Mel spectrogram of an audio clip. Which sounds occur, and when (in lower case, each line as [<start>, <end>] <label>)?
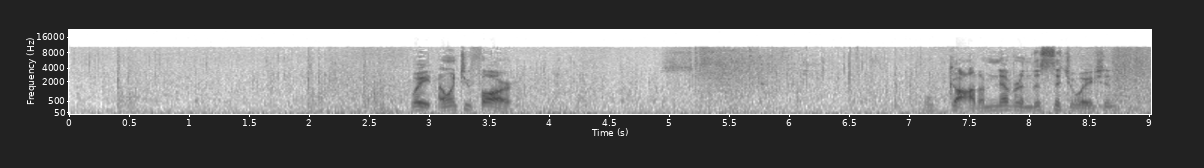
[0.00, 9.01] video game sound
[0.40, 0.74] footsteps
[0.96, 1.18] footsteps
[1.65, 2.12] footsteps
[2.37, 2.72] footsteps
[2.84, 3.70] male speech
[3.84, 4.22] footsteps
[4.55, 4.98] footsteps
[5.11, 6.24] shatter
[6.16, 6.33] footsteps
[6.46, 6.59] footsteps
[6.82, 7.06] footsteps
[7.31, 8.80] male speech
